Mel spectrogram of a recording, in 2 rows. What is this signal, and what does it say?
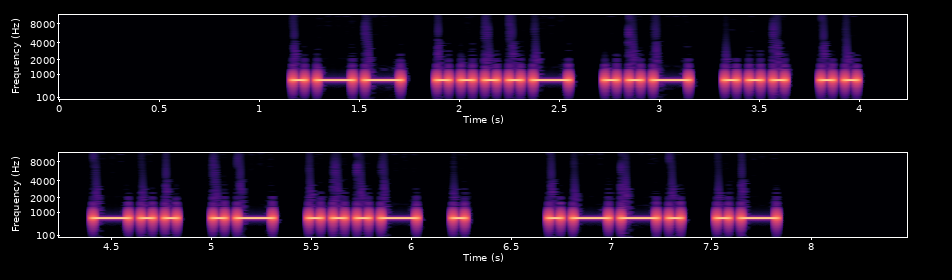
Morse code, heard as a keyed tone, about 20 wpm, 700 Hz. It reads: W4USI DAVE PA
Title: K1USN SST QSO Practice - 20wpm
